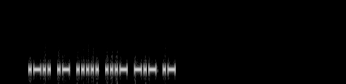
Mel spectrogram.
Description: Morse code, heard as a keyed tone, about 50 wpm, 700 Hz. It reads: LA5VKA
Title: DXCC-100 Call Signs - 6 Characters - 50wpm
